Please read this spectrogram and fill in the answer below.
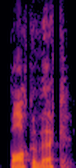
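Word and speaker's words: Balkovec: coach that i don't know how to uh pronounce their name it's balkavic and uh she was promoted to the tampa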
